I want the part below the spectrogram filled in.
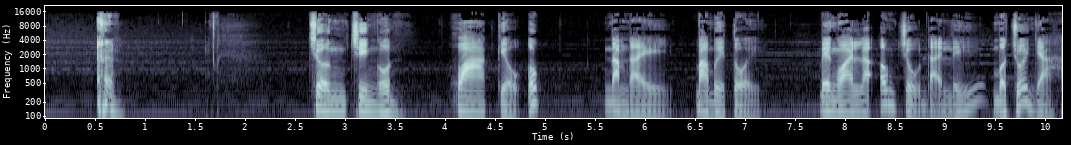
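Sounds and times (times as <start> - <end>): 
man clearing his throat: 0.5 - 0.8
speech: 0.6 - 0.9, 2.7 - 5.0, 5.6 - 10.1.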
